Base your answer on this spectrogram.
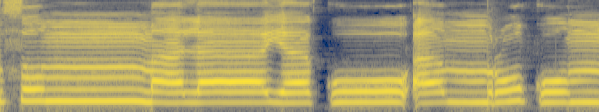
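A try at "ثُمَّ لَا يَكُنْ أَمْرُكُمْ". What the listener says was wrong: Yang pertama, ya, la yakun nun sukunnya nggak dibaca. Bunda tadi bacanya la yaku am. Nah, nunnya hilang, ya, maka kalau dihilangkan nunnya ini salah besar karena mengurangi huruf.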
